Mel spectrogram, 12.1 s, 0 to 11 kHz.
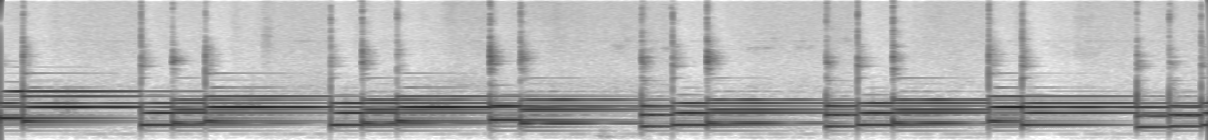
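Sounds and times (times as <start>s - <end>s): handpan notes ringing: 0.0s - 12.0s.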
